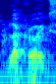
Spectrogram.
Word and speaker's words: LaCroix: it was yesterday because we thought it was um French and fancy but it's actually LaCroix yeah I'm gonna dig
